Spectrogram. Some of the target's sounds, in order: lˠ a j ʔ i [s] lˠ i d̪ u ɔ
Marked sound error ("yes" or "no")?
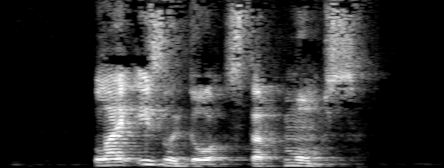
yes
